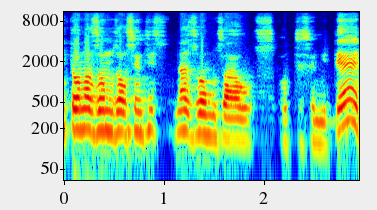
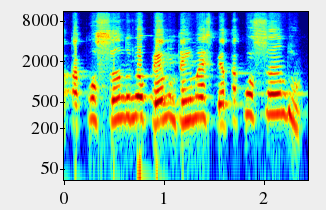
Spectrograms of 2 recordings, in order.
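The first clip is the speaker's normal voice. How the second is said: put-on higher, plaintive old mother's complaint; mother's voice, higher and complaining; imitating elderly mother; 7 semitones higher than usual. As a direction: mimic mom fussing about her foot. Mother quoted complaining of phantom itch.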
